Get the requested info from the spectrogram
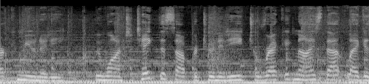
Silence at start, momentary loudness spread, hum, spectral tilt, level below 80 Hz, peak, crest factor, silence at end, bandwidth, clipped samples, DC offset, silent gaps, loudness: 0 s; 2 LU; none; -5.5 dB/octave; -18 dBFS; 0 dBFS; 10 dB; 0 s; 17 kHz; under 0.1%; under 0.1%; none; -13 LUFS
